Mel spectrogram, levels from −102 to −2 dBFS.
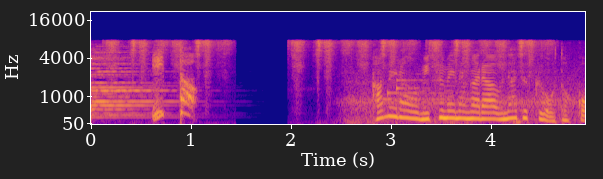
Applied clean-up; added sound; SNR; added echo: none; Rattle (instrument); 9 dB; none.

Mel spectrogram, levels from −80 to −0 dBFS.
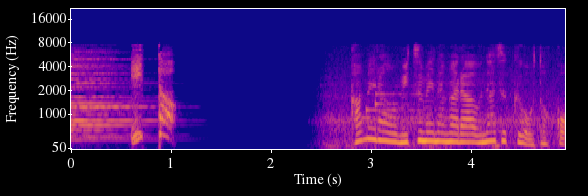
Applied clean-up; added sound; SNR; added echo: none; none; none; none.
